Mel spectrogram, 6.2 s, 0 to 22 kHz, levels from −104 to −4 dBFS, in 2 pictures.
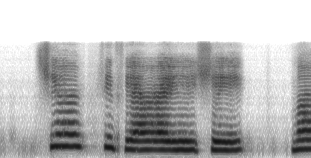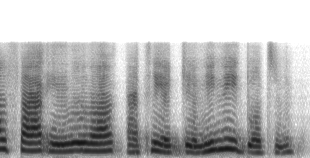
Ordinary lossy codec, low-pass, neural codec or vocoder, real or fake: none; 7.2 kHz; codec, 16 kHz, 0.5 kbps, FreqCodec, smaller model; fake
